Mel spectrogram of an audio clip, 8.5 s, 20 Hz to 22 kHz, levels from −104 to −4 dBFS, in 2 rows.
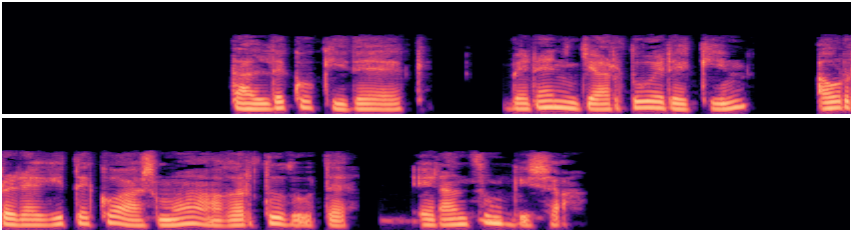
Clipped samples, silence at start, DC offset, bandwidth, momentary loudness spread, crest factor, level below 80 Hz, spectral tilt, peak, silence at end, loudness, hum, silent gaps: under 0.1%; 1.15 s; under 0.1%; 7.6 kHz; 9 LU; 18 dB; -68 dBFS; -6 dB/octave; -6 dBFS; 1.4 s; -23 LUFS; none; 2.16-2.51 s, 3.77-4.07 s, 6.04-6.13 s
